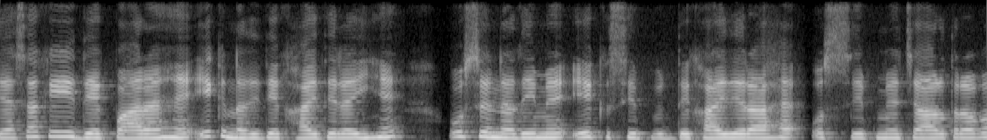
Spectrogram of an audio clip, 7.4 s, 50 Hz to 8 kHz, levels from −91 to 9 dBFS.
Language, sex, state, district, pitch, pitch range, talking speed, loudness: Hindi, female, Chhattisgarh, Sukma, 230 Hz, 220-245 Hz, 220 wpm, -14 LUFS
